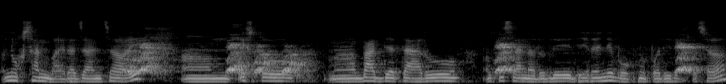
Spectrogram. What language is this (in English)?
Nepali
